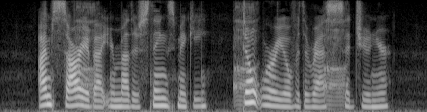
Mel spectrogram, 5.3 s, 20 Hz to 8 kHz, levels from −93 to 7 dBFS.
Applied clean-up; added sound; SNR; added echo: none; Burping, eructation; 11 dB; none.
